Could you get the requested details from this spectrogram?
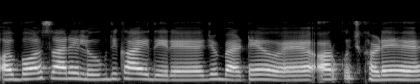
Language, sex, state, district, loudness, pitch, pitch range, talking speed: Hindi, female, Punjab, Kapurthala, -14 LUFS, 225 Hz, 210-250 Hz, 225 wpm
